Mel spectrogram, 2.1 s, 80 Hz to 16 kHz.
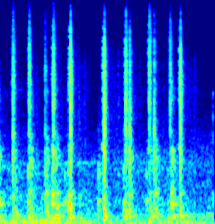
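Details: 1963 Ford Galaxie that won't start: rapid sharp clicking from the starter, about four clicks a second, with no engine turnover; the battery may be dead or the starter stuck.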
